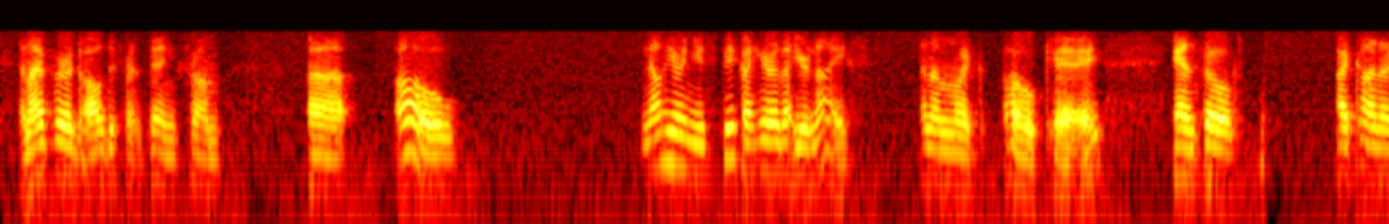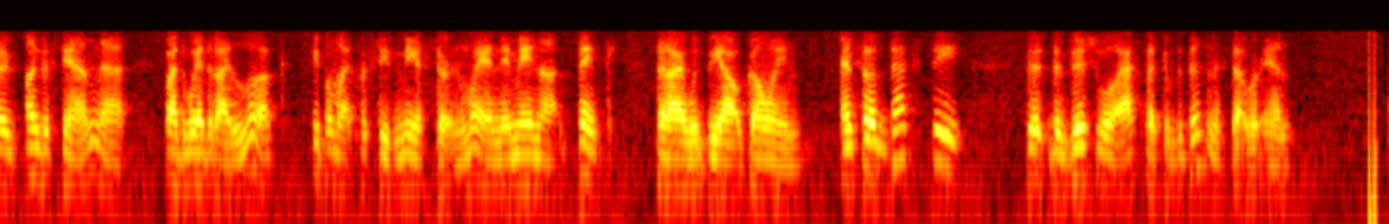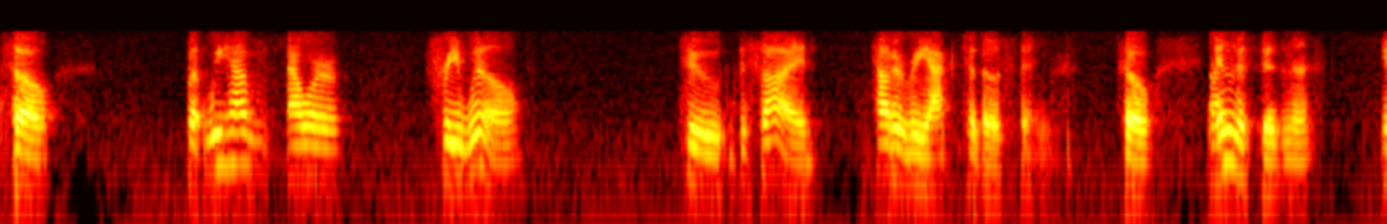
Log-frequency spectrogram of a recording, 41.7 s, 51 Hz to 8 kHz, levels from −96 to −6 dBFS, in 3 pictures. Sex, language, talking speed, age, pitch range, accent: male, English, 125 wpm, 30-49, 115-150 Hz, American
